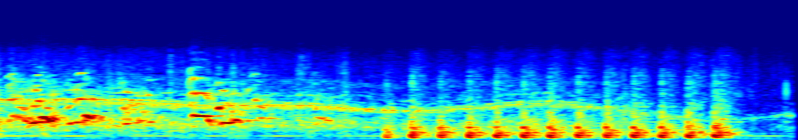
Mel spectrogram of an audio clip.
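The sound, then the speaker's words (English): A sled dog team, halted by its driver in the early morning at an isolated spot surrounded by birch trees, whines and yips excitedly, then breaks into a quick, steady run of about a dozen sharp, loud barks before settling into a lingering whine. “A week passed, and then, in the early morning at an isolated spot surrounded by birch trees, a driver halted his team of dogs.”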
